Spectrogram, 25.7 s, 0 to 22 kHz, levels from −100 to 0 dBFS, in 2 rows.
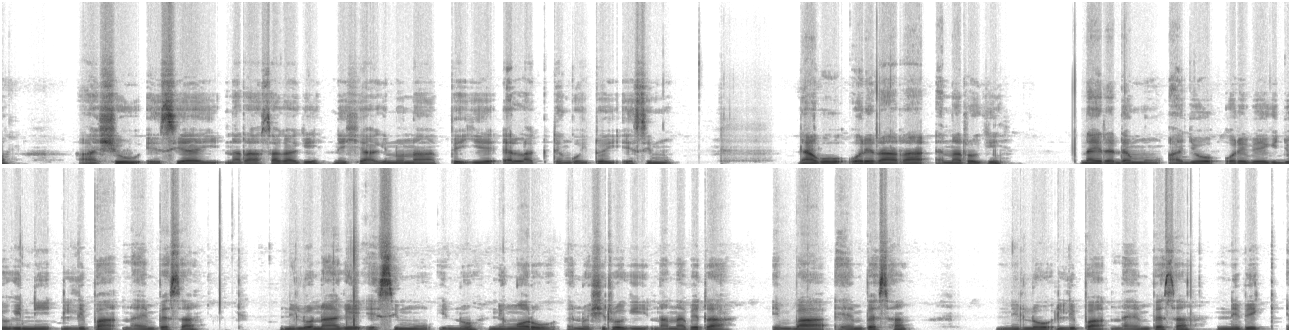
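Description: From start to finish the speech carries sample clock jitter. The converter's clock wobbles by something like 2 microseconds, so each sample lands a touch early or late. That timing slip causes the biggest errors wherever the waveform is changing fastest, leaving a grainy hiss roughly 30 dB under the signal. You'll hear it swell on the louder, brighter syllables and sibilants, then drop away completely in the pauses.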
